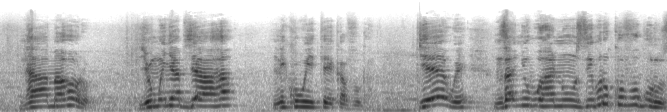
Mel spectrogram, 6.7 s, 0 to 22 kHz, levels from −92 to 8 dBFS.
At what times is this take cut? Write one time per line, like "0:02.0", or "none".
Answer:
0:04.2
